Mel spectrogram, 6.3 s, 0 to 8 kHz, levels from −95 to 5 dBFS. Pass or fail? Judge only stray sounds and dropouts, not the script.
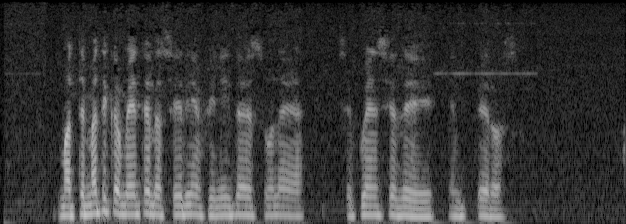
pass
